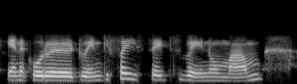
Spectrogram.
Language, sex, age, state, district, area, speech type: Tamil, female, 30-45, Tamil Nadu, Sivaganga, rural, conversation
